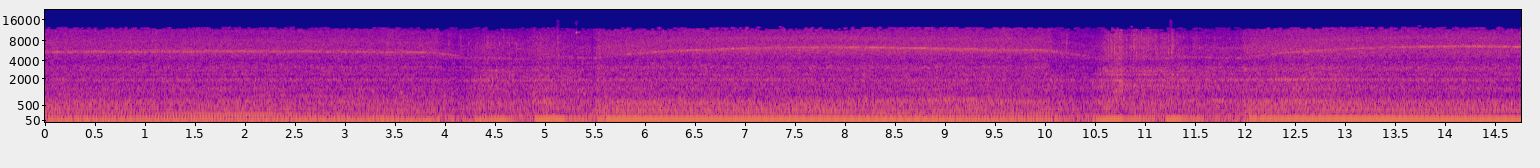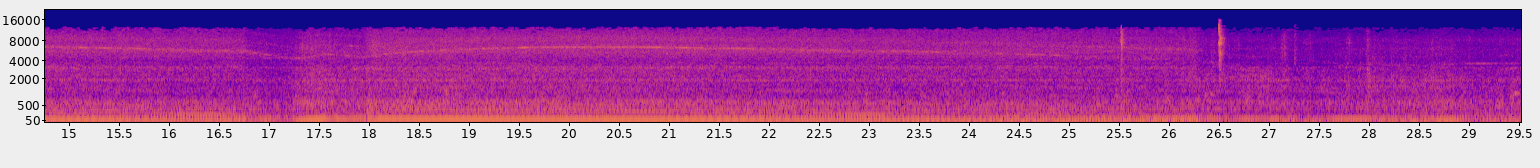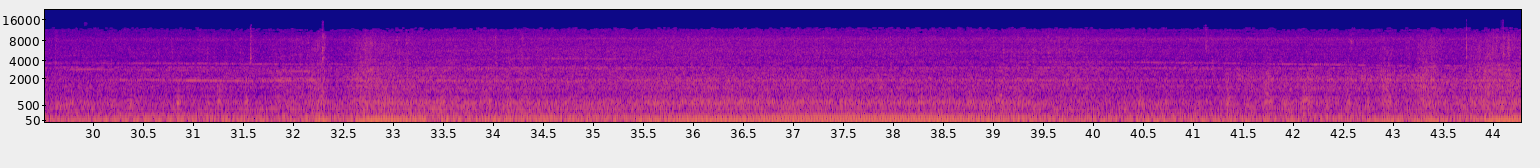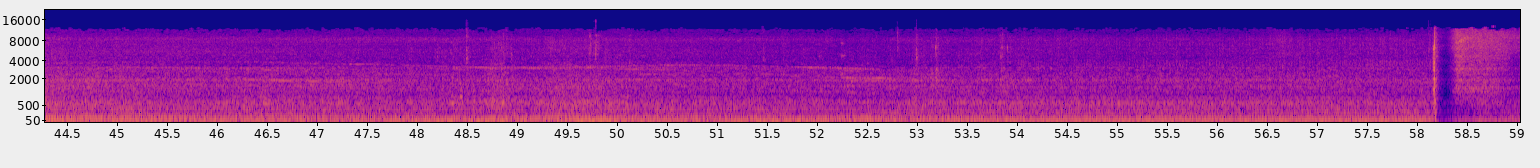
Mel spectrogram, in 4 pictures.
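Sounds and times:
truck diesel engine downshifting: 0.0 - 59.0.

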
